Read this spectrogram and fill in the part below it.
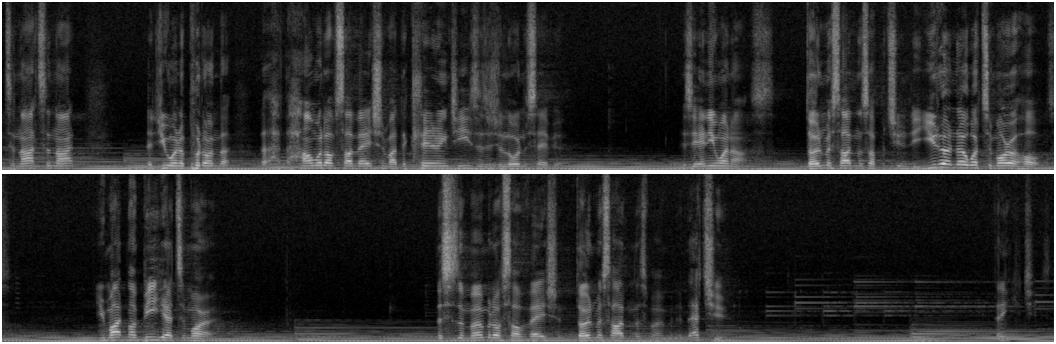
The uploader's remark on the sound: Recorded live on Sunday the 15th October 2023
